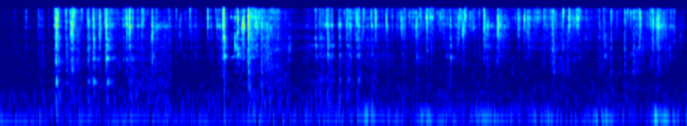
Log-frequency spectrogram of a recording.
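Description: A utility knife blade shaves and crumbles the surface of a yellow rectangular bar of solid soap with an embossed logo, held in the hand. The result is a dense run of crisp, bright scraping and crackling with quick, dry ticks and almost no low end. A louder flurry comes near the start, then a steadier, softer stretch of shaving follows.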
